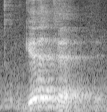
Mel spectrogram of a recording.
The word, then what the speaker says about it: Goethe: Goethe, have I pronounced that properly, Clive?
